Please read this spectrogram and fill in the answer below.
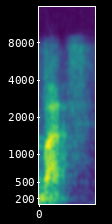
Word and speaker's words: Barth: No me llamo tío, soy el señor Barth. La S no se pronuncia.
